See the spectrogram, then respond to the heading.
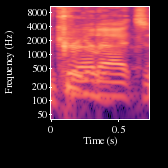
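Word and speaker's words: crudité: Yeah, we will have state-funded charcuteries and crudites available. – Are you talking about charcuterie? – And crudites. – And how do you say that one? Crudite? – Crudite.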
